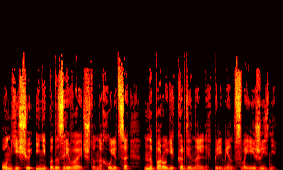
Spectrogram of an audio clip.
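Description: A man with a low voice narrates a memoir audiobook, telling the story in a measured, expressive way. He's close on a studio mic, with no room sound.

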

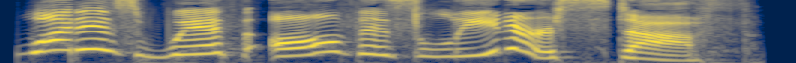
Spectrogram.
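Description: A woman's voice: wildly swooping pitch, bright, forceful tone, no echo, clean studio sound, full character voice. A woman voicing a skeptical warty female frog who answers in a sarcastic, raised voice. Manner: sarcastic, quick and high.

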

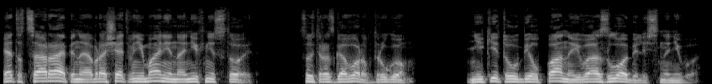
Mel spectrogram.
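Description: A man voicing a calm, wry young man. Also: medium pitch, dry recording, clean studio sound, close to an everyday voice. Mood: calm reasoning. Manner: measured, sardonic.

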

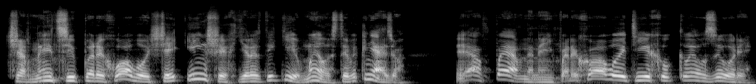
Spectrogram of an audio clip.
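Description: A sinister male assassin with a rasping, distant-sounding voice, as a man reads him for an audiobook. He speaks slowly and coldly, each threat measured. The recording is dry and close. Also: fairly high pitch, big pitch swings, darkish tone, dry recording, voice pushed up, heavily acted. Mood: menacing. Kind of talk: audiobook character reading.

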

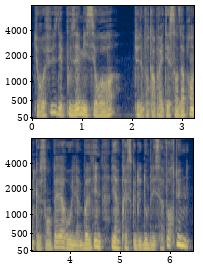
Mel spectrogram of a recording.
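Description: A man's voice: on the low side, lively intonation, fairly quick, dark tone, slightly rough. A man voicing a harsh, domineering older engineer who berates his son in a scornful, raised voice. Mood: furious.

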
